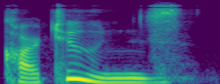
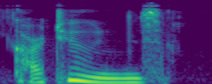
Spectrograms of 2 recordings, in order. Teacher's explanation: and plural cartoons that s will sound like z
